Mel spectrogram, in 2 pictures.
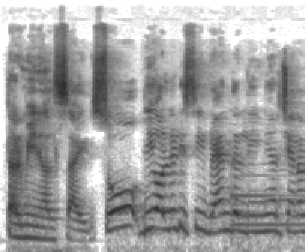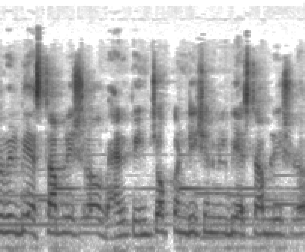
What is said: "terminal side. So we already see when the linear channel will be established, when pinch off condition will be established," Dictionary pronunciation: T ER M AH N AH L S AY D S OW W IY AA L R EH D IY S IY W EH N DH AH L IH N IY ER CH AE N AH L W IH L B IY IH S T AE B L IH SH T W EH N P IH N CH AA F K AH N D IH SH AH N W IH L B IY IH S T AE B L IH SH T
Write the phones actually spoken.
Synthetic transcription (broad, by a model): T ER M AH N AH L S AY D S OW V IY AA L R EH D IY S IY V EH N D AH L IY N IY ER CH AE N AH L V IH L B IY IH S T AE B L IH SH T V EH N P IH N CH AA P K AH N D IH SH AH N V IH L B IY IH S T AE B L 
